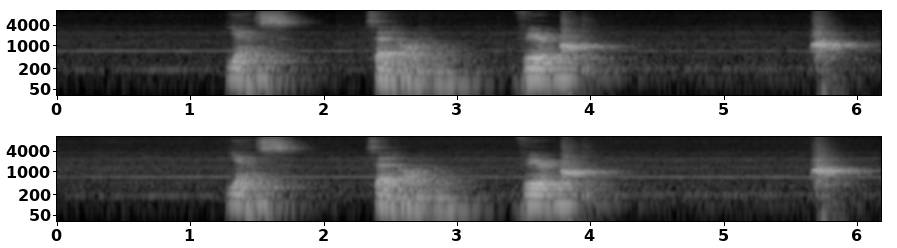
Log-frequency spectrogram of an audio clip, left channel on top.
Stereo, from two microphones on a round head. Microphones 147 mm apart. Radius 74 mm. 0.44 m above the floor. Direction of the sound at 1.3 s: 20° left (ahead or behind).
